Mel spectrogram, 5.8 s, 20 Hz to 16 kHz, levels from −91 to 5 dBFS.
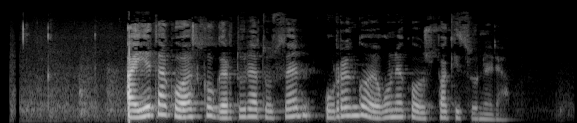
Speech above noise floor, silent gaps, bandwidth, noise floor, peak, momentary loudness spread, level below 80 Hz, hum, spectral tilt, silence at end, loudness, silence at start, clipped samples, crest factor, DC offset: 44 dB; none; 10.5 kHz; -69 dBFS; 0 dBFS; 23 LU; -58 dBFS; none; -5 dB/octave; 0.8 s; -25 LUFS; 0.5 s; under 0.1%; 26 dB; under 0.1%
